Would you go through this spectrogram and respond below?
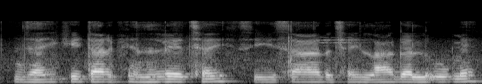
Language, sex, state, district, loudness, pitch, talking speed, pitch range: Maithili, male, Bihar, Samastipur, -17 LUFS, 120 Hz, 125 wpm, 115-125 Hz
